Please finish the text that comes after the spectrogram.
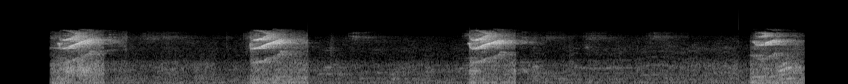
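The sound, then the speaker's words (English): A jaguarundi gives four bright, bird-like chirping calls spaced a few seconds apart, each sharp and fairly loud, with quiet background between them. “It sounds more like a bird than a cat, but I promise you, that's a jaguarundi.”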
